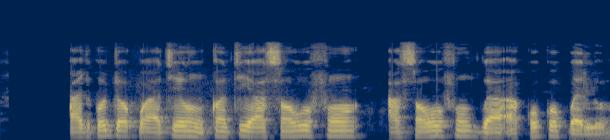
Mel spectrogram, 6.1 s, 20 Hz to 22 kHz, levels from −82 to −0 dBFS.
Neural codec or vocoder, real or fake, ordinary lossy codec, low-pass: none; real; none; 7.2 kHz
